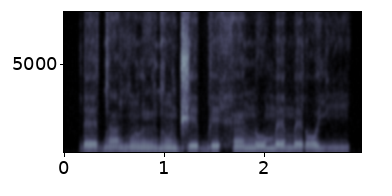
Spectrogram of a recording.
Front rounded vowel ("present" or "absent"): absent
